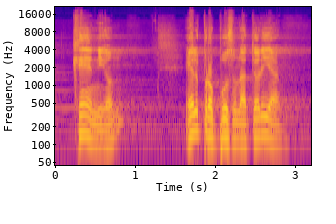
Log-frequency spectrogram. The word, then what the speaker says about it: Kenyon: Hubo un científico llamado Dean Kenyon, se pronuncia Kenyon.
